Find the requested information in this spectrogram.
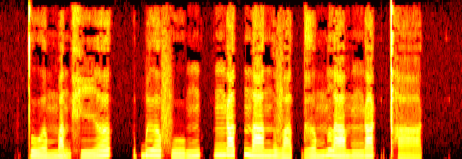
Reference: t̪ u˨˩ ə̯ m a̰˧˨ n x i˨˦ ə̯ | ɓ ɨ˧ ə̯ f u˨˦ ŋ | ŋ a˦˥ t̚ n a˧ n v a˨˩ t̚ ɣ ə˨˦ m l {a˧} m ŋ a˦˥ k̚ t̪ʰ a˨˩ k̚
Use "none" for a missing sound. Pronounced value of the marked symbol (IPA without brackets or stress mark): a˧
